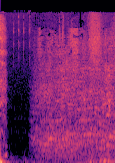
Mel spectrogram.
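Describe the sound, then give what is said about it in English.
A brief pause gives way to a steady murmur of many voices chattering at once, a moderate, continuous crowd babble with no single speaker standing out, from the crowd at an awards ceremony. “Oh, okay, okay, the crowd. Okay, you guys stop talking.”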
